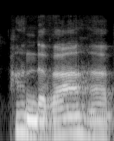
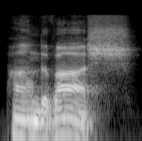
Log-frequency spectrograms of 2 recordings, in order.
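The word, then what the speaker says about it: pāṇḍavāś: But what I want to say is this Pandavaha becomes Pandavash because there's a cha after it, and it's easier to pronounce Pandavash Chaiva than it is to pronounce Pandavaha Chaiva. It goes easier in the mouth.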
